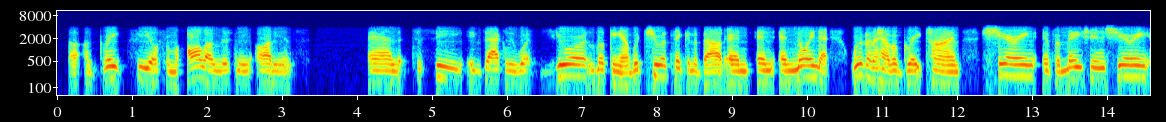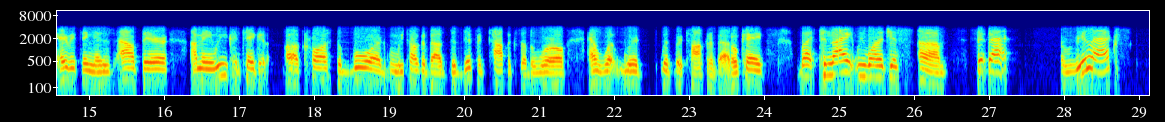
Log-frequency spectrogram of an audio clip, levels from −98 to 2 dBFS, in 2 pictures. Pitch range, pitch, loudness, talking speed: 135-185 Hz, 150 Hz, -24 LUFS, 160 wpm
